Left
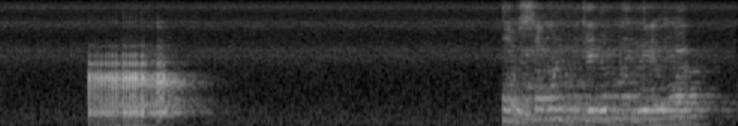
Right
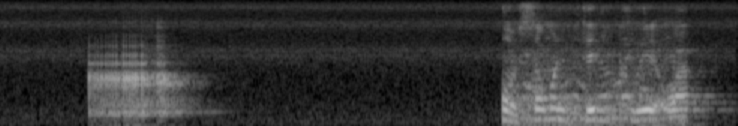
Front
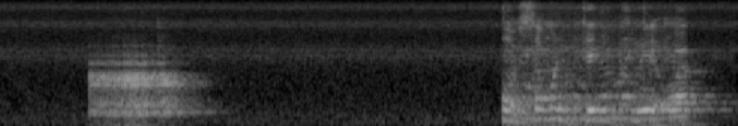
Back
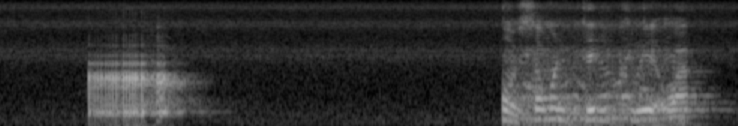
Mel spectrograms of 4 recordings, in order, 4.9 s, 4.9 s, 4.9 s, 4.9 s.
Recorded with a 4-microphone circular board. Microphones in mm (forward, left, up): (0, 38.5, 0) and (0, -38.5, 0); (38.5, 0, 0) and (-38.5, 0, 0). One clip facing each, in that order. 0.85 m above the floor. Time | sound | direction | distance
0.6 | a squeak | 160° left | 1.6 m
3.4 | a microwave | 125° right | 0.8 m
